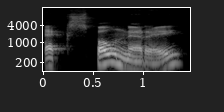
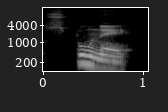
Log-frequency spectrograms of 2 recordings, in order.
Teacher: initial vowels in Latin can disappear in Romanian. For instance, the Latin verb exponere, to expound, becomes the Romanian verb spune, to say.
